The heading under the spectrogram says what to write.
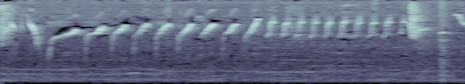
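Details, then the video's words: White-headed munia trained on canary song, giving a quick, even trill of high, sharp, downslurred chirps, about six per second, then a brief burst of buzzy notes near the end. "Burung Emprit Kaji isian Kenari"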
